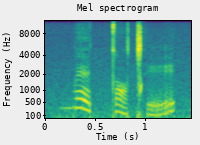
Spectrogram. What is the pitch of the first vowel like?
falling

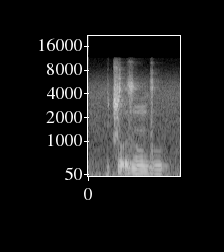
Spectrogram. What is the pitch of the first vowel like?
falling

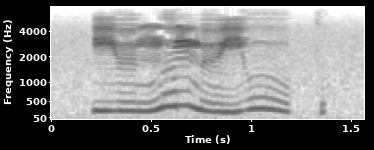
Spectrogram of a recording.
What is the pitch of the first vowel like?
low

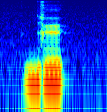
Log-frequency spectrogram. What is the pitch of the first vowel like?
high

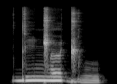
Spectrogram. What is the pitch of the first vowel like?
high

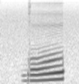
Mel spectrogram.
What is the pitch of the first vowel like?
rising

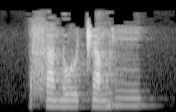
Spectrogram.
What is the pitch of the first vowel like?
low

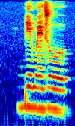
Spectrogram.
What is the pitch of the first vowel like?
low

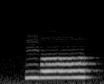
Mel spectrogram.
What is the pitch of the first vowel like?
high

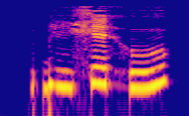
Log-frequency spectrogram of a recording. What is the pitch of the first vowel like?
low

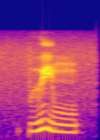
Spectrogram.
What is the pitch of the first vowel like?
rising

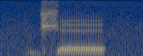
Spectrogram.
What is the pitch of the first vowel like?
low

